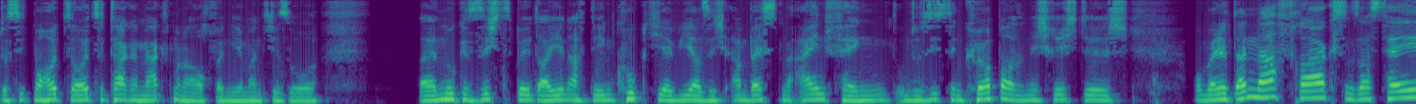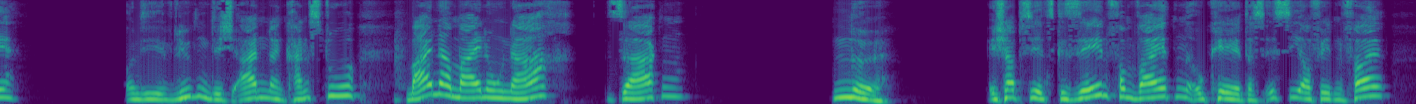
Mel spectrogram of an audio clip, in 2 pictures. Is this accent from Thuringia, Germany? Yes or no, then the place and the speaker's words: yes; Thuringia, Germany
